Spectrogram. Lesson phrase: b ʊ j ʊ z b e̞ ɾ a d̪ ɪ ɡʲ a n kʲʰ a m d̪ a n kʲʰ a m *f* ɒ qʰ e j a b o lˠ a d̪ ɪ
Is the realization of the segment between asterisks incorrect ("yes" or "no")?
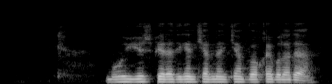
yes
